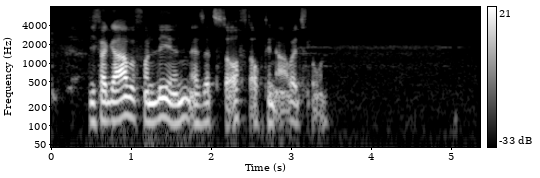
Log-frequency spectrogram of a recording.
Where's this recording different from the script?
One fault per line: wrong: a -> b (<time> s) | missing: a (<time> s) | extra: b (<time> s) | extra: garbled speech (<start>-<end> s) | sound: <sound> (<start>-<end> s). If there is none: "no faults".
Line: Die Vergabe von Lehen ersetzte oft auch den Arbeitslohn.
no faults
